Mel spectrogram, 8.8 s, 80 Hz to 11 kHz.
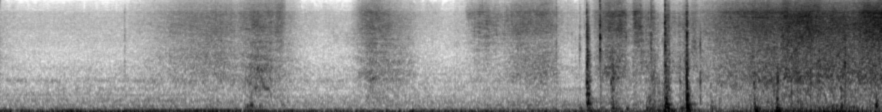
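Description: A 2015 MINI One's 1.2-litre three-cylinder petrol engine idling steadily. A few whooshing swells come partway through, then a cluster of sharp knocks about six to seven seconds in, the loudest sounds here.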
